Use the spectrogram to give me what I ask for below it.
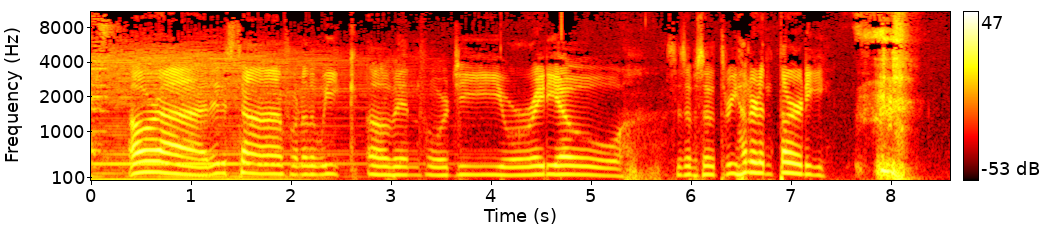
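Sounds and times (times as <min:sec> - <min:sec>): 
speech: 0:00.4 - 0:08.5
faint breathy sound: 0:05.3 - 0:05.8
man clearing his throat into a microphone: 0:07.7 - 0:08.3.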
